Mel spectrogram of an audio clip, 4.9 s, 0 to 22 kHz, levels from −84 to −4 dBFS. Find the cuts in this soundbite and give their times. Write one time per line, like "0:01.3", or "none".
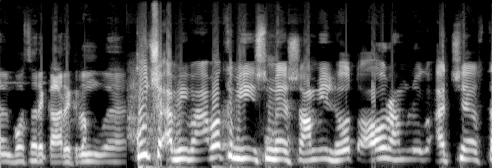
0:01.1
